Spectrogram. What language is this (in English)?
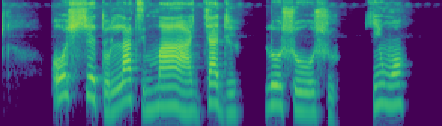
Yoruba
